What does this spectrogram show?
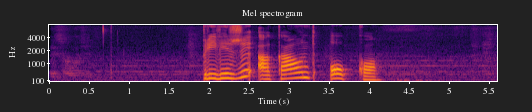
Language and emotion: Russian, neutral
